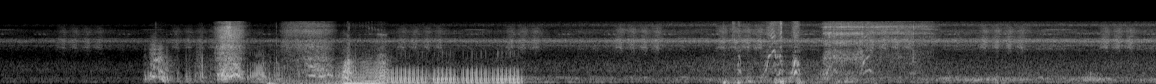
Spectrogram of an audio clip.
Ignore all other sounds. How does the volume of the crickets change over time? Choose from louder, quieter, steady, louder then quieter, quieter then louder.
louder.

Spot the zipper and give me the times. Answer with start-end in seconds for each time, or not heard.
1.4-4.0, 7.2-8.8.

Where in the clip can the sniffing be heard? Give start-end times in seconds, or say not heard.
2.1-3.4, 8.2-9.4.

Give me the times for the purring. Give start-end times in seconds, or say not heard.
2.6-5.2.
